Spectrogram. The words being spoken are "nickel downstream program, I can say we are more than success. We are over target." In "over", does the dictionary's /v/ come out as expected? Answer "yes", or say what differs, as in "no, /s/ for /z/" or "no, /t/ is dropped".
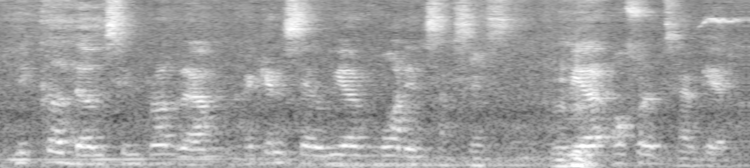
no, /f/ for /v/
